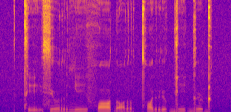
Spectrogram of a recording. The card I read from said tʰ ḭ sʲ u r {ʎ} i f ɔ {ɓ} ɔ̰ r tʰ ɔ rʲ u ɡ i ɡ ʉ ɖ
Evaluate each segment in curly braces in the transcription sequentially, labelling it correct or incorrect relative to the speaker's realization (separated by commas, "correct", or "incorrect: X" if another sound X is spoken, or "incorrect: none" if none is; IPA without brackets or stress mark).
correct, incorrect: ɗ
